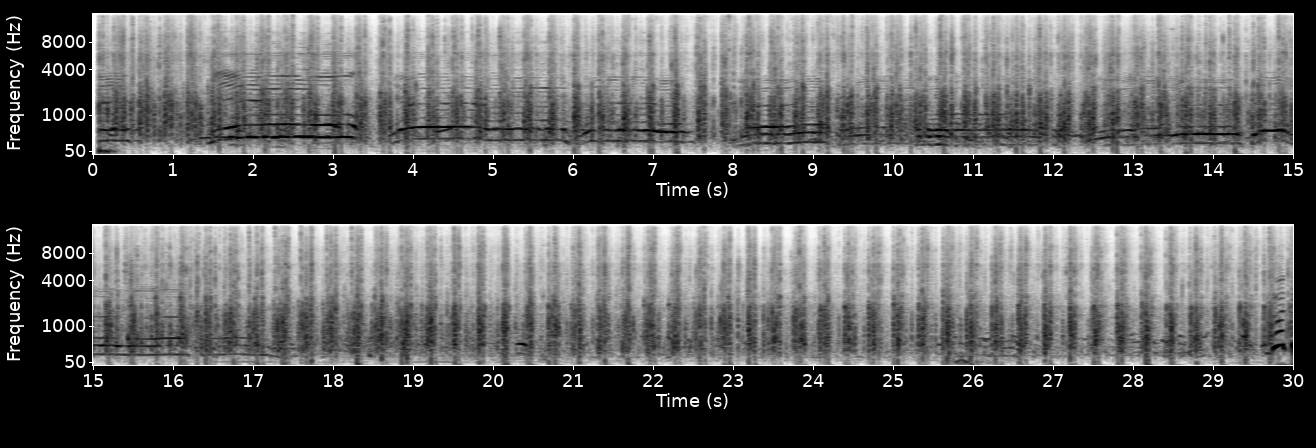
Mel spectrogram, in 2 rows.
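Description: Crowd applauding in a steady rhythm throughout. For the first half, a slow melody of long held notes carries over the clapping and stops about 17 seconds in.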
